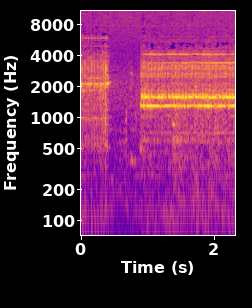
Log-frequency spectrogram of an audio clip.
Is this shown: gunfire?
no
